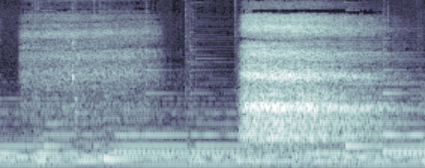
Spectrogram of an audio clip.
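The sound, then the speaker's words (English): Deep breathing during a guided breathing exercise: a slow, soft, hissing inhale is followed after a short pause by a louder, longer, breathy exhale, with no talk. “Deep dragon breath in and out. Again, deep dragon breath in and out.”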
